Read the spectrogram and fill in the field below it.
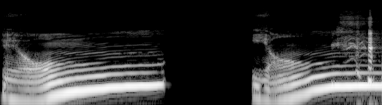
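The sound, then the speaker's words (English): A person imitates a whale call with two long, loud moaning tones, each sliding upward in pitch and then holding steady, separated by a short pause. “Those whales go...”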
